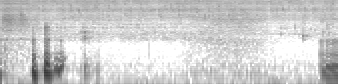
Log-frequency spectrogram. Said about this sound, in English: Yeah, let me turn on the water for you. And spit.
